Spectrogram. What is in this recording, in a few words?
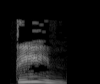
Three hindi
